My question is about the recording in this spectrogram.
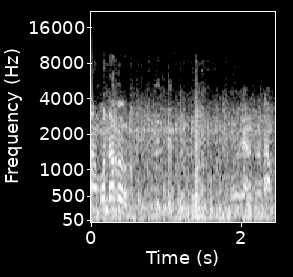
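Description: A vehicle's engine running with steady low rumble and road noise, heard from on board while moving, with a single sharp click about one and a half seconds in.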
